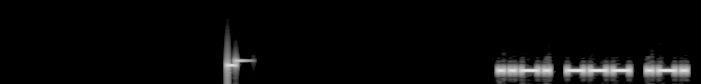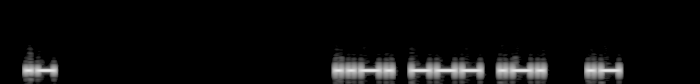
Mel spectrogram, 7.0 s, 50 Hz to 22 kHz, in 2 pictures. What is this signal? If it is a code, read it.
Morse code, heard as a keyed tone, about 37 wpm, 700 Hz. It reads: FOR A FOR A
